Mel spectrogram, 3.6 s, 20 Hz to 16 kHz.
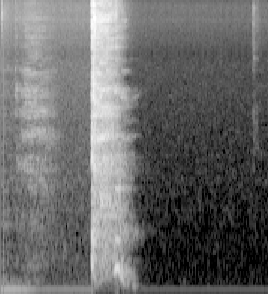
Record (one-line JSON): {"cough_length": "3.6 s", "cough_amplitude": 32768, "cough_signal_mean_std_ratio": 0.33, "survey_phase": "beta (2021-08-13 to 2022-03-07)", "age": "45-64", "gender": "Female", "wearing_mask": "No", "symptom_none": true, "smoker_status": "Never smoked", "respiratory_condition_asthma": true, "respiratory_condition_other": false, "recruitment_source": "REACT", "submission_delay": "2 days", "covid_test_result": "Negative", "covid_test_method": "RT-qPCR", "influenza_a_test_result": "Negative", "influenza_b_test_result": "Negative"}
